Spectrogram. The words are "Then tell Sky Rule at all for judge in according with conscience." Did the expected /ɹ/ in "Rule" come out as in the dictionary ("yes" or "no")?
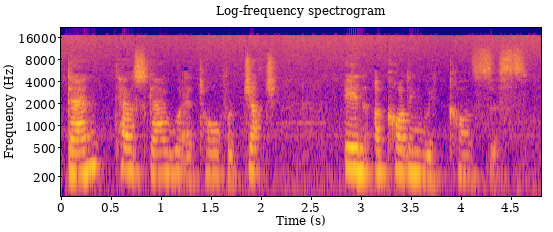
no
